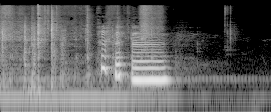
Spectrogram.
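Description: Paper envelope being opened by hand and a folded sheet pulled out: a run of light paper crinkling and rustling, then a short hummed "mmm" about two seconds in.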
